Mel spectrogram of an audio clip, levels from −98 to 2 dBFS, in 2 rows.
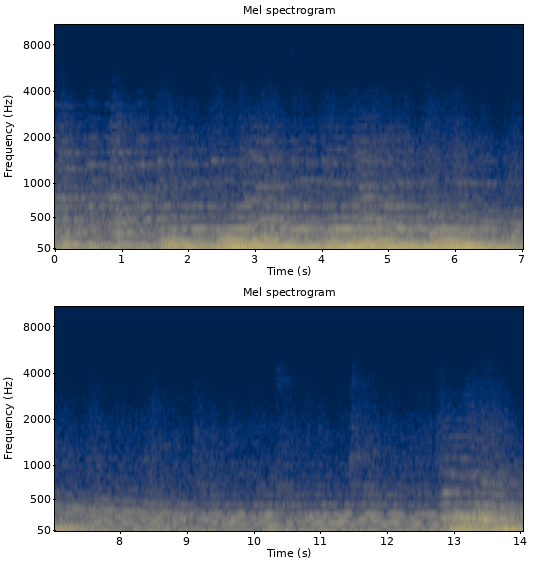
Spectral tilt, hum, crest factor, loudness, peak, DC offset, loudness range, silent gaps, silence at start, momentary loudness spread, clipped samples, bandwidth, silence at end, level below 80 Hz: -12 dB/octave; none; 16 dB; -33 LUFS; -16 dBFS; under 0.1%; 16 LU; none; 0 s; 18 LU; under 0.1%; 2.3 kHz; 0 s; -34 dBFS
